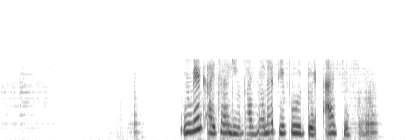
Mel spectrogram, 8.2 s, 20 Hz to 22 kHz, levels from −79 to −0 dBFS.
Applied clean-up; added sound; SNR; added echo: neural separator model SepFormer WHAM!.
